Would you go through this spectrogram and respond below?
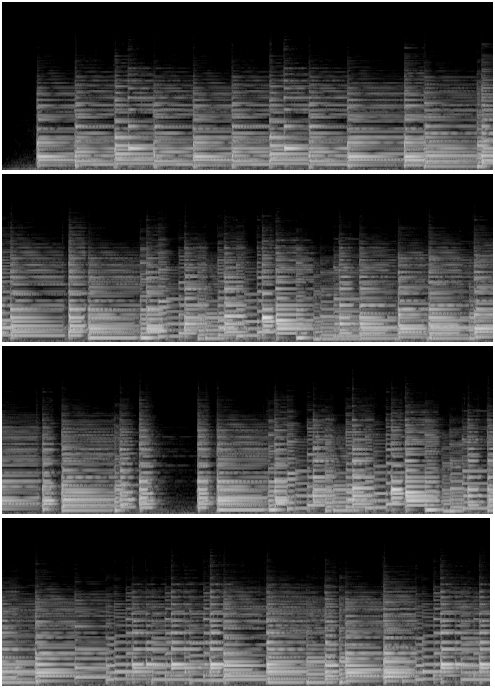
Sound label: Piano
